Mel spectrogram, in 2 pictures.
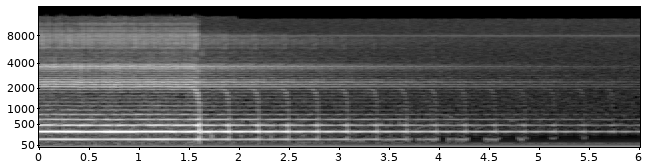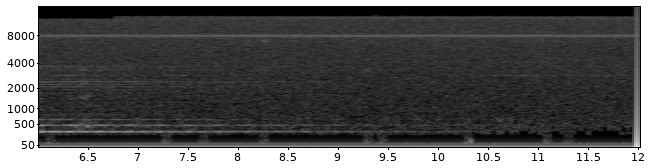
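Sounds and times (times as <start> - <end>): man reciting through loudspeakers: 0.0 - 5.0
faint high whine: 0.0 - 12.0.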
